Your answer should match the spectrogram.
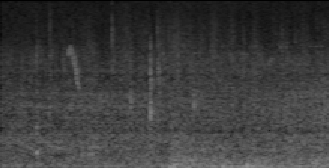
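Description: Quiet outdoor ambience with a few faint bird chirps, a single sharp click about halfway through, and a low rumble that sets in after about two seconds.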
